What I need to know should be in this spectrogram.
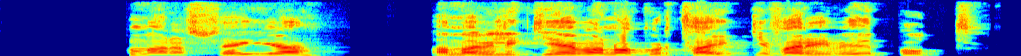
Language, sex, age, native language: Icelandic, male, 60-69, Icelandic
